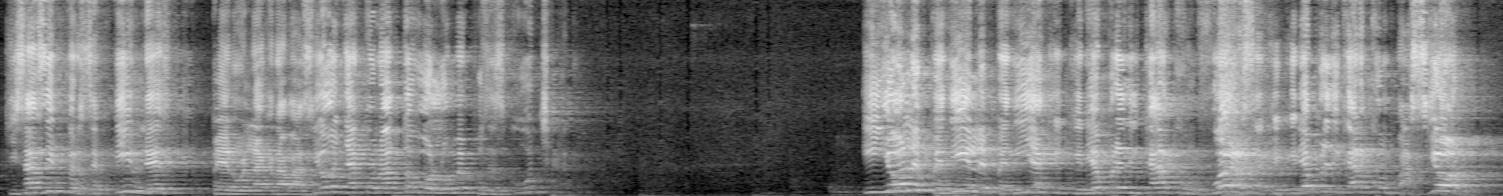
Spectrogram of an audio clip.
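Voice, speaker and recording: A man's voice: very high voice, sharp tone. A male pastor preaching a sermon, playful and acting out the characters in his stories. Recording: echoey hall with long reverb.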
